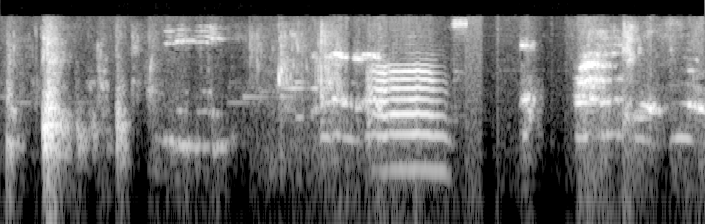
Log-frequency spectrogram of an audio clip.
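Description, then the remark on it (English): A dog makes a run of whiny, yelping noises, including one sustained high, wavering whine in the middle, broken by short pauses and scattered sharper bursts. “You and your dog. Lyric, down.”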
